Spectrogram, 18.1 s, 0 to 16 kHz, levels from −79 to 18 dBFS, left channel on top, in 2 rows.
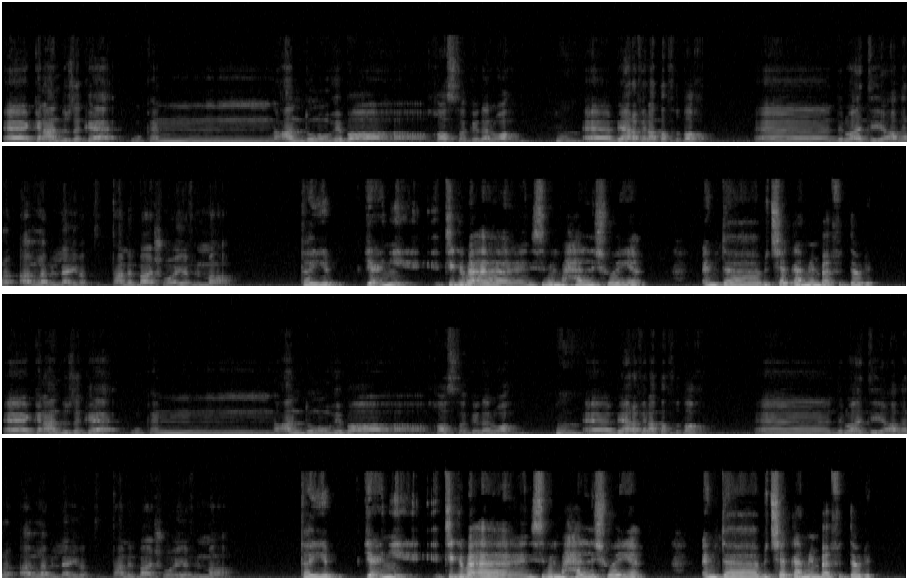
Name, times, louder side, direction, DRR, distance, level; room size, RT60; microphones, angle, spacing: voice 1, 0.0-5.3 5.8-7.1 7.5-11.4, left 3 dB, 25° left, 0.6 m, -35 dB
voice 2, 12.0-15.5 16.1-17.7, right 3 dB, 35° right, 0.4 m, -25 dB
2.3 x 2.2 x 2.3 m
head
